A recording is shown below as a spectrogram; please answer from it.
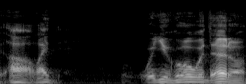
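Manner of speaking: put-on mocking, antagonistic tone. Imitating how the other speaker mocks them: imitating a mocking voice. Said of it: "sometimes you would do this too".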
